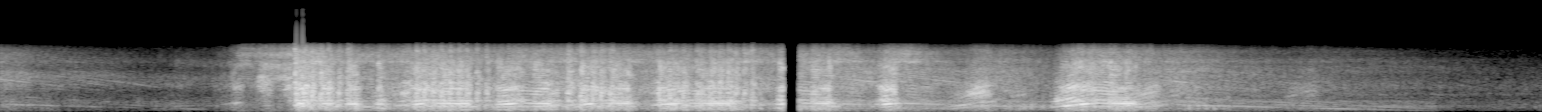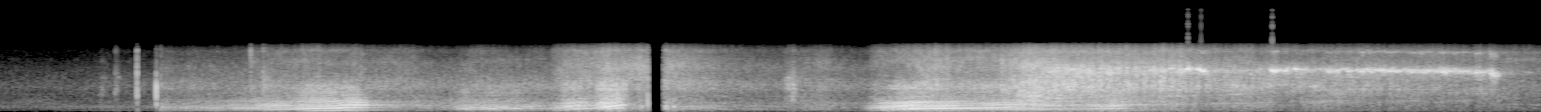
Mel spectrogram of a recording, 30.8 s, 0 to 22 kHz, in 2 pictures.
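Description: BMW car engines revved hard in repeated rising and falling bursts, with a pause about halfway. In the last few seconds a BMW E39 5 Series does a burnout: the engine is held high and the tyres squeal steadily.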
